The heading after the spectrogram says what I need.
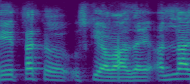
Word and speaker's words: اللہ: کر رہے تھے کہ اللہ جو ہے وہ پورا پڑھنا ہے کہ ہے تک اس کی آواز آئے، اللہ جو ہے وہ درست نہیں ہے، تو اسی طرح شروع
